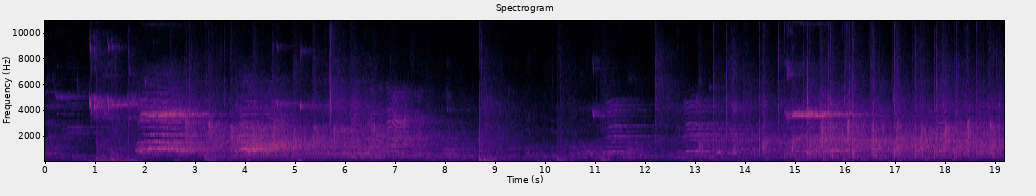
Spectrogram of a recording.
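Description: Players shout and cheer loudly in an echoing hall.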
